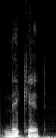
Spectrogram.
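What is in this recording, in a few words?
"naked", Nigerian Pidgin, male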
